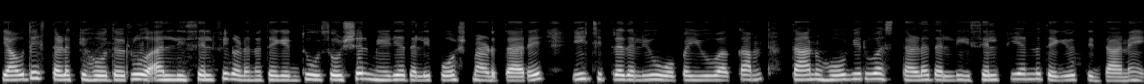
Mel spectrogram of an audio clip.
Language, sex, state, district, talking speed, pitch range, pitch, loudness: Kannada, female, Karnataka, Dakshina Kannada, 115 wpm, 205-230 Hz, 215 Hz, -15 LUFS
